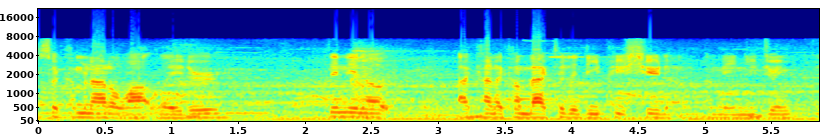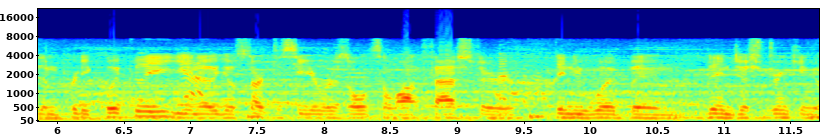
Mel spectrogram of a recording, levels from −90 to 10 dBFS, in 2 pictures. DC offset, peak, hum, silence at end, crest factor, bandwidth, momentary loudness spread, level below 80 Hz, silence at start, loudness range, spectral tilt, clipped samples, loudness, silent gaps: under 0.1%; 0 dBFS; none; 0 s; 12 dB; 11 kHz; 8 LU; -36 dBFS; 0 s; 1 LU; -5.5 dB/octave; 0.3%; -13 LUFS; none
